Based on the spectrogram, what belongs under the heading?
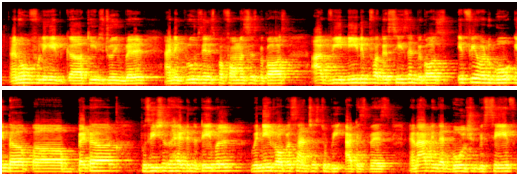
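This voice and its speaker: A man's voice: a little high, roomy sound. A young man hosting his football channel, giving opinionated fan analysis to the camera from a small room, with many fillers and restarts. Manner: opinionated, earnest, repeats phrases with many "again" and "uh" fillers.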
